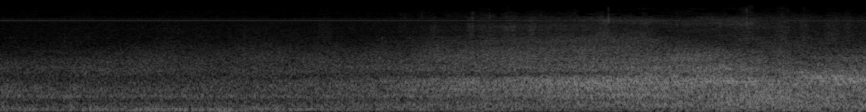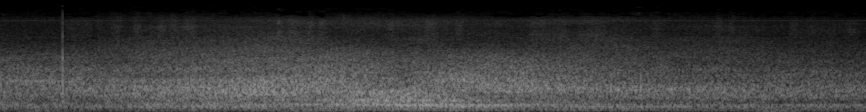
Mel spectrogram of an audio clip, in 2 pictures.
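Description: A passing vehicle: its noise swells over several seconds, is loudest about two-thirds of the way through, then fades away.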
